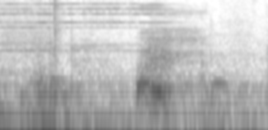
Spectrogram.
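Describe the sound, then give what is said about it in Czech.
A mobile phone rings with a steady, bright electronic tone, the ring swelling briefly midway through against a low background murmur; no one speaks over it. “hlavně si myslím, že je dobrý na jednáních mít vypnutý mobil. Promiň.”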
